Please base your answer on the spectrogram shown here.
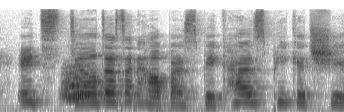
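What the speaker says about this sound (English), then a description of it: "I apologize for the dog barking right now." A dog barks and yips in short bursts in the background while a person keeps talking over it.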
